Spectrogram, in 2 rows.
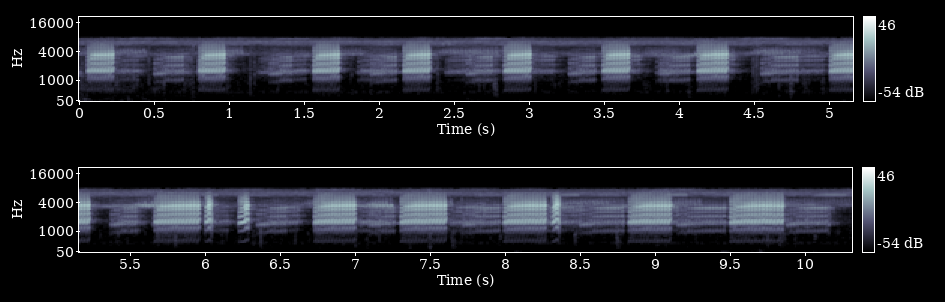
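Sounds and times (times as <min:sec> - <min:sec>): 
Hylidae Scinax elaeochrous tree frog: 0:00.0 - 0:10.2.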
